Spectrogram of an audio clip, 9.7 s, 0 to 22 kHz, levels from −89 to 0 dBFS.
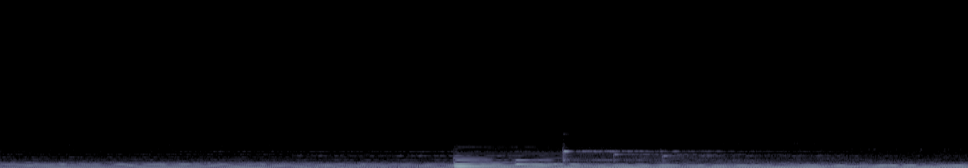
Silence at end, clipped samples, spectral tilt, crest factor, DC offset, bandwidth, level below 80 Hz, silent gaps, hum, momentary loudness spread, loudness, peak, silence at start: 0 s; under 0.1%; -11.5 dB/octave; 18 dB; under 0.1%; 3.5 kHz; -52 dBFS; none; none; 8 LU; -46 LUFS; -26 dBFS; 0 s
